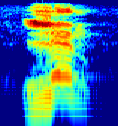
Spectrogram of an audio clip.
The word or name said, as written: leen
